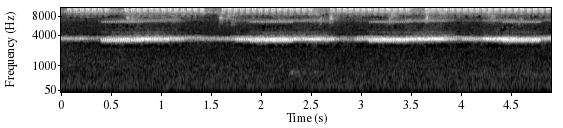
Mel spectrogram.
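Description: A steady nighttime insect chorus of shrill, continuous trills and buzzing pulses.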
